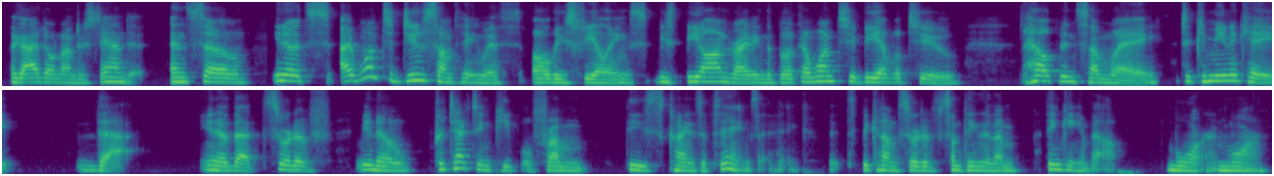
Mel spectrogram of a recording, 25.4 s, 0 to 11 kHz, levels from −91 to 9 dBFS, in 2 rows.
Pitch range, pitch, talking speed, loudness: 150-185 Hz, 170 Hz, 155 wpm, -21 LUFS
